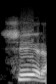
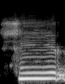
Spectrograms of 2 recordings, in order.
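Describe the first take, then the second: First: The vowel is a short-drawn 'e' sound. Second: The vowel is a drawn-out 'ee' sound. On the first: The speaker calls it right. "इसको हम खींच कर नहीं पढ़ रहे हैं" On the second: The speaker calls it wrong. "अगर हम पढ़ेंगे शेर को शीर, देखिए बिगड़ गया"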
